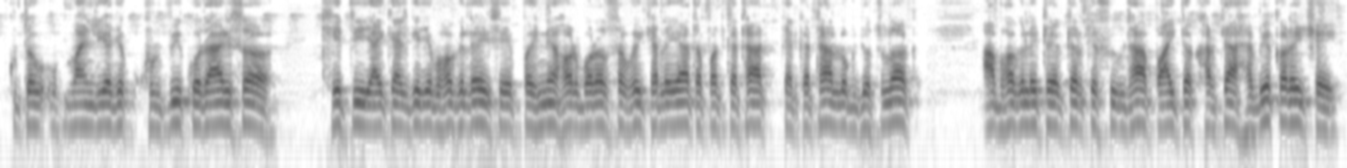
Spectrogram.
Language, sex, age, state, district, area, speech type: Maithili, male, 60+, Bihar, Muzaffarpur, rural, spontaneous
